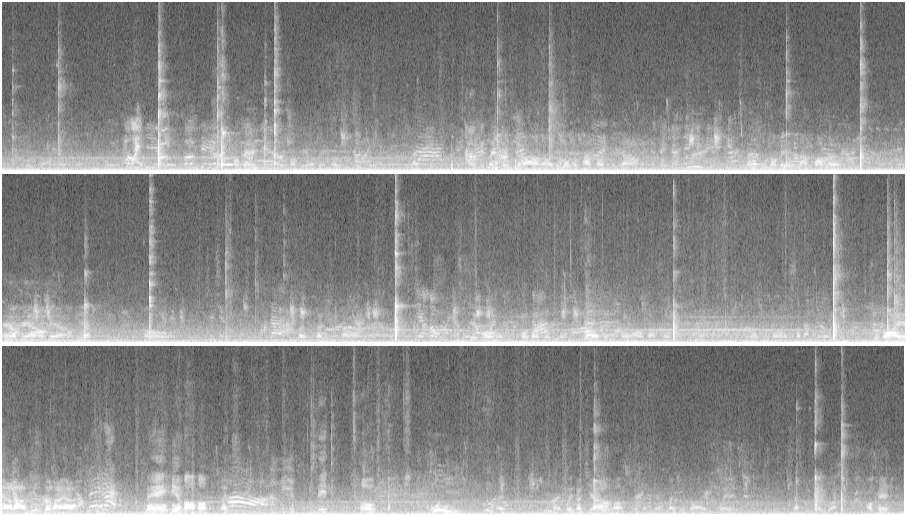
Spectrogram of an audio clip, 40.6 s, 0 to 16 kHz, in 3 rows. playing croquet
0:16.7 0:37.4

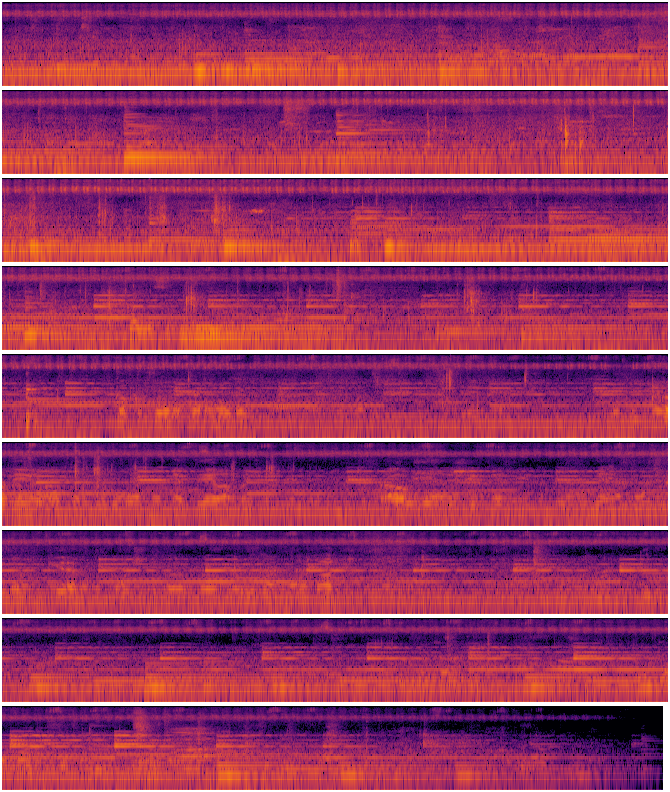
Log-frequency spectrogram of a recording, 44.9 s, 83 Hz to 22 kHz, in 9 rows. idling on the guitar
0:00.0 0:21.1

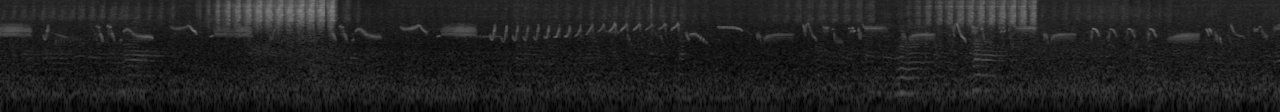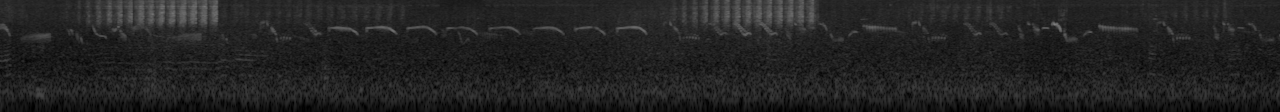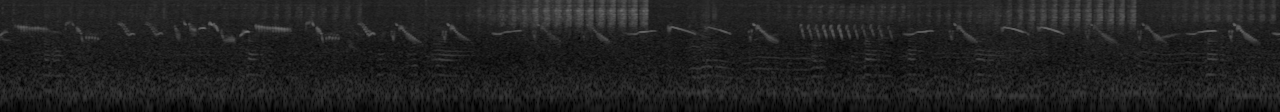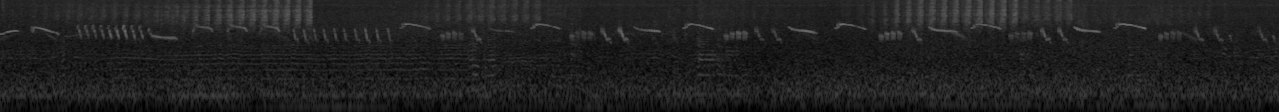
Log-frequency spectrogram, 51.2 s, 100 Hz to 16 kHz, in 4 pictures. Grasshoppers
0:00.1 0:03.5, 0:07.6 0:11.8, 0:13.5 0:16.0, 0:19.5 0:21.1, 0:30.0 0:32.1, 0:33.6 0:41.7, 0:46.4 0:50.4

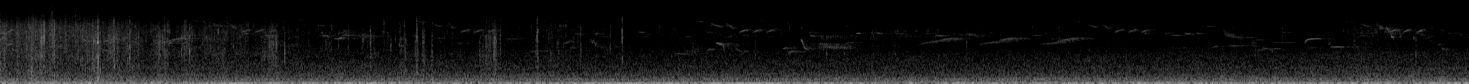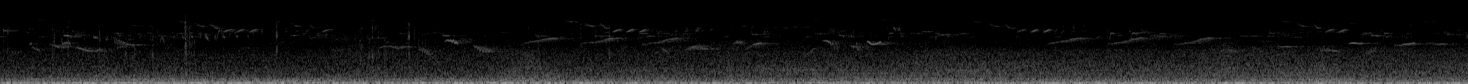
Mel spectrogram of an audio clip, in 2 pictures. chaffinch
0:00.0 0:07.1

